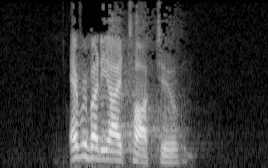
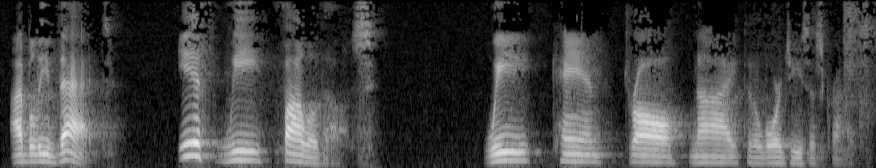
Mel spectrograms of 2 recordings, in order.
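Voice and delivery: earnest closing; 4 dB quieter, much slower than usual. Acted. Slow soft closing.

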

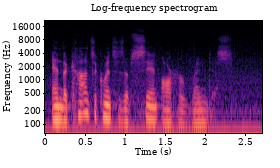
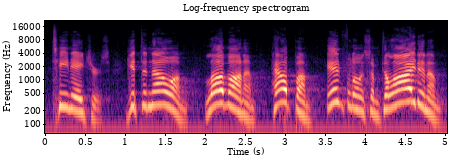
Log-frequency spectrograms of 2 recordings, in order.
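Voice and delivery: loud, higher, driving pulpit exhortation; preaching at full force; 6 semitones higher, 10 dB louder than usual. Acted. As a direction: push each phrase out to the congregation.

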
